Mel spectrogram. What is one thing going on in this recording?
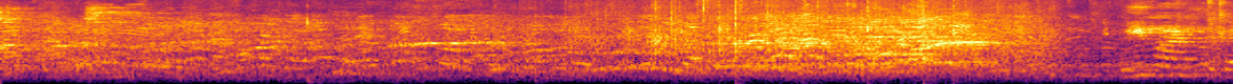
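A crowd of children and adults chatters loudly in a large echoing hall.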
